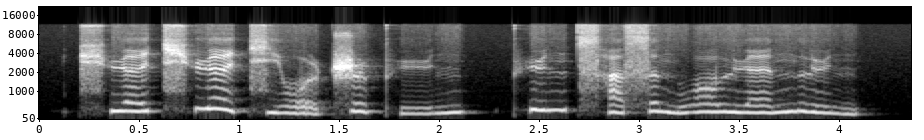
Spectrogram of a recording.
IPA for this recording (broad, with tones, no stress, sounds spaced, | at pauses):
t͡ɕʰ ɥ ɛ˧˥ t͡ɕʰ ɥ ɛ˥˩ t͡ɕ j o̰˨˩ ʊ̯ ʈ͡ʂ ɻ̩˥˩ pʰ y˧˥ n | pʰ y˥ n t͡sʰ ä˨ s ə˥˩ n w ɔ˥ l ɥ ɛ˧˥ n l y˥˩ n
